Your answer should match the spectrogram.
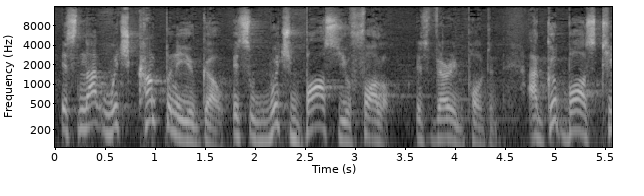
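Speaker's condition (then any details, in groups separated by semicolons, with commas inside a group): No condition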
